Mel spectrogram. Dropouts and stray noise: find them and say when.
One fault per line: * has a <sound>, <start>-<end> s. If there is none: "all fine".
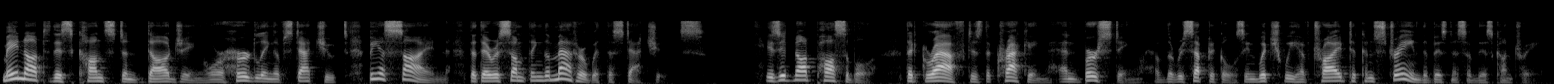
* has a dropout, 3.4-3.4 s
